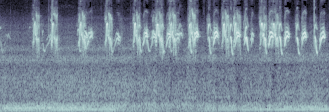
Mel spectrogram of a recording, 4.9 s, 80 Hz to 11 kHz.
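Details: Sparrows gathering to be fed at a Tenmangu shrine in Japan, 25 November 2020; many birds give rapid overlapping high chirps, short and bright, continuing throughout with a low hum beneath.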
